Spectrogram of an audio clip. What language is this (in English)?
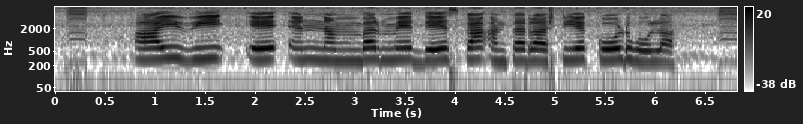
Bhojpuri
